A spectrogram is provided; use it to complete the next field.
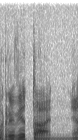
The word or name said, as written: pryvitannie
